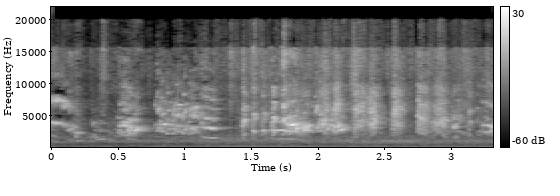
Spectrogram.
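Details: Budgerigar chatter, softer and more diffuse: hoarse, squawky warbling notes run together into a continuous scratchy murmur, with no clear pauses, over a faint low hum.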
